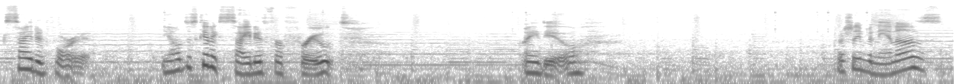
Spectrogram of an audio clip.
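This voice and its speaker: A young woman streaming as a VTuber, rambling playfully and chasing excited little tangents in casual chat. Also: mid-range voice, slow pace, long pauses, soft background music.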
